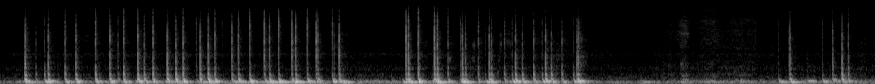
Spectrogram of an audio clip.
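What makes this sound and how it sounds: Long nails and fingertips tap rapidly across the cover of a bare printed hardcover book, dust jacket removed, lying flat and solid on wood. The taps are dull and low, with short clicky attacks that die away almost at once. They come in quick, uneven bursts with a brief pause in the middle, then turn sparse and quiet before a few last taps.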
